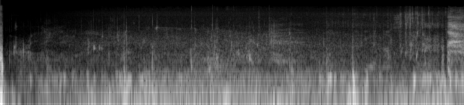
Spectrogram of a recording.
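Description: Water slapping and sloshing against a small motorboat's hull right by the camera, with some wind on the microphone and irregular knocks; a brief louder burst of splashy noise near the end.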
